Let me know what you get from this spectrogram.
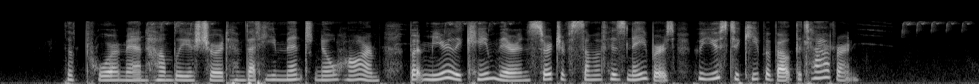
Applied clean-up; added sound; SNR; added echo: neural separator model SepFormer DNS4.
